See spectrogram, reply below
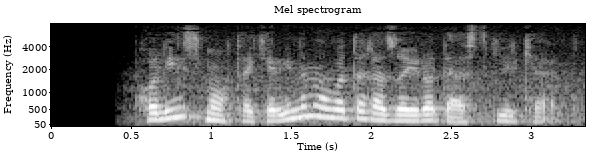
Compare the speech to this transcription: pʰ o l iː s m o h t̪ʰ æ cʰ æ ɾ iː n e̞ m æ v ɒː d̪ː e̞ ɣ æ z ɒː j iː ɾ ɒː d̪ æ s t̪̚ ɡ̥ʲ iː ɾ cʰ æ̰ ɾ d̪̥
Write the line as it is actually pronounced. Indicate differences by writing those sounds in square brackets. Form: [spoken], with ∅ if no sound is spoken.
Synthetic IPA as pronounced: pʰ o l iː s m o h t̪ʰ æ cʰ [e] ɾ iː n e̞ m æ v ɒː d̪ː e̞ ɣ æ z ɒː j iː ɾ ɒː d̪ æ s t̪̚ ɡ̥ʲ iː ɾ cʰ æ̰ ɾ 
